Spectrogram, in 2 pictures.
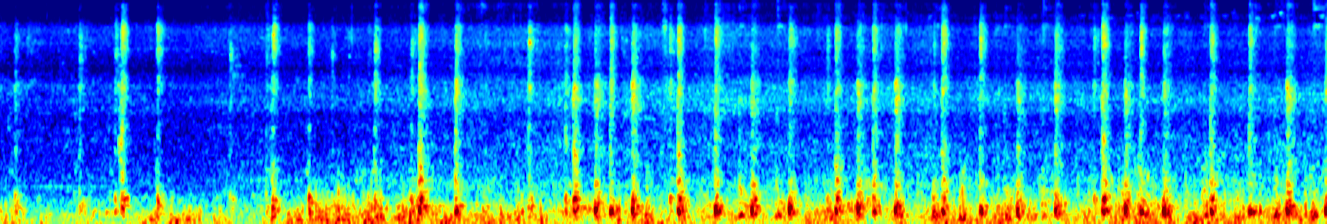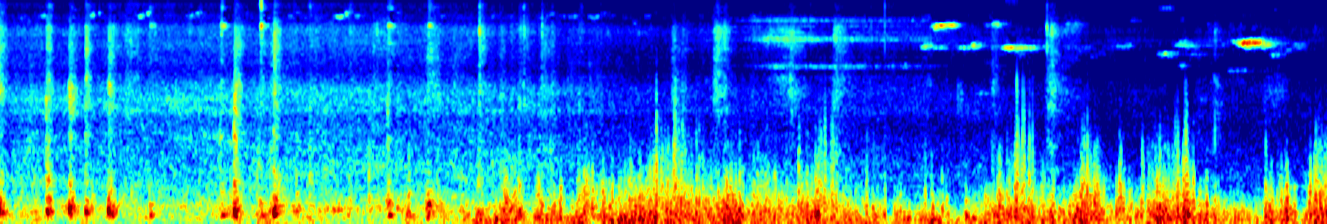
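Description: Yellow Berlin U-Bahn small-profile train running past close by, its wheels clattering in quick clicks over rail joints and points under a steady rumble. A faint high wheel squeal comes in near the end.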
